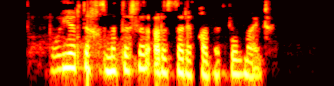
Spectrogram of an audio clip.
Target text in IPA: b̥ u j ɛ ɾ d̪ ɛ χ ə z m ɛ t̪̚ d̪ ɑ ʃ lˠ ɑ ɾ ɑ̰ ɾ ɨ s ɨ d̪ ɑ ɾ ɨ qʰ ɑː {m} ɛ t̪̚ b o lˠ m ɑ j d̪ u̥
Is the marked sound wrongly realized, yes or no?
yes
